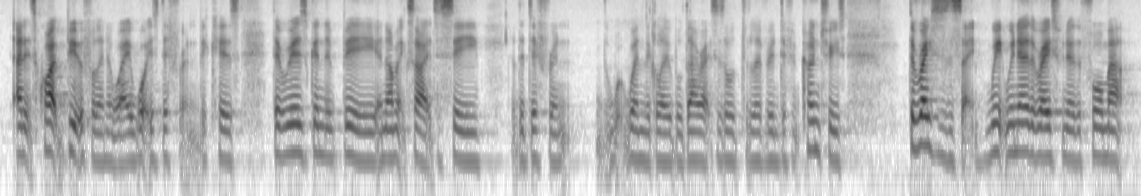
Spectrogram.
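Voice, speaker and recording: Talking at a very fast pace, a woman with an English accent keeps a fairly low pitch and fairly even intonation. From England. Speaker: fitness race organiser and podcast co-host. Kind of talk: casual chat.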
